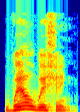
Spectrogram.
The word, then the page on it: well-wishing: British English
